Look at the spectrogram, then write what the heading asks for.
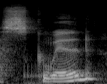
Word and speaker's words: squid: So basically um you could build this um you can either just try squid or you could build it from the W. So trying wid quid squid.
